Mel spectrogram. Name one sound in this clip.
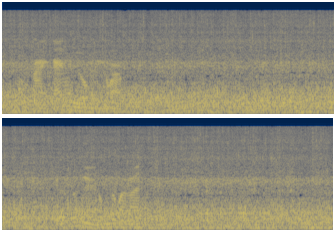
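Wet sand slurry gushes and splashes steadily from a large pipe close by.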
